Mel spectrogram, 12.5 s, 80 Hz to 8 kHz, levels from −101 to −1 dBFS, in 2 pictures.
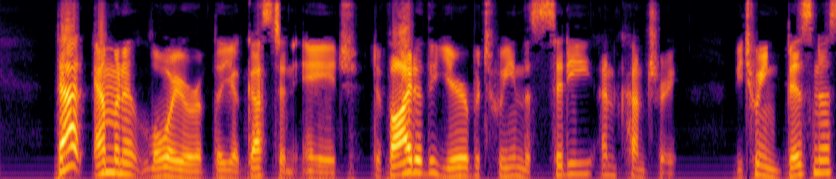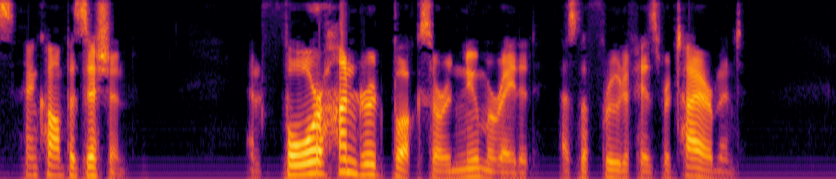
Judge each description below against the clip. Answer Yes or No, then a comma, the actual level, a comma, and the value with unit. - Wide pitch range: Yes, wide, 6.6 semitones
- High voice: No, medium, 145 Hz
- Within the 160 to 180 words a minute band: No, average, 150 wpm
